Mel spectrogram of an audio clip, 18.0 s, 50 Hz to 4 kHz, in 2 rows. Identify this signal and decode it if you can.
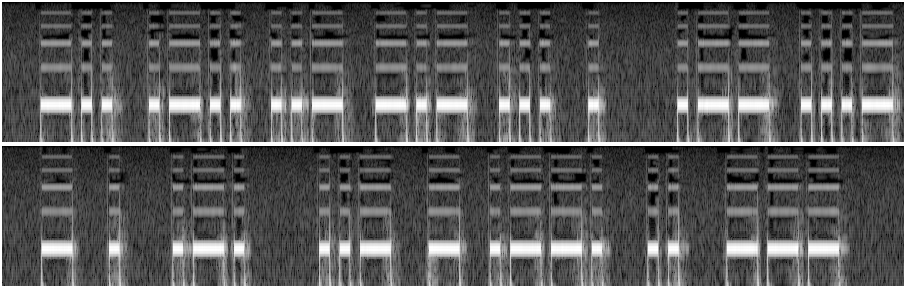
Morse code, heard as a keyed tone, about 12 wpm, 660 Hz. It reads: DLUKSE WVTER UTPIO
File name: cw / IJLUM+CDRO+EKTPV+BFHNW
